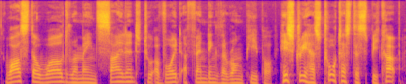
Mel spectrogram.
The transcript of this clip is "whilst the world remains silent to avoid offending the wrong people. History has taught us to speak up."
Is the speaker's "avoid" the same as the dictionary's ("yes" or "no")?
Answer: yes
